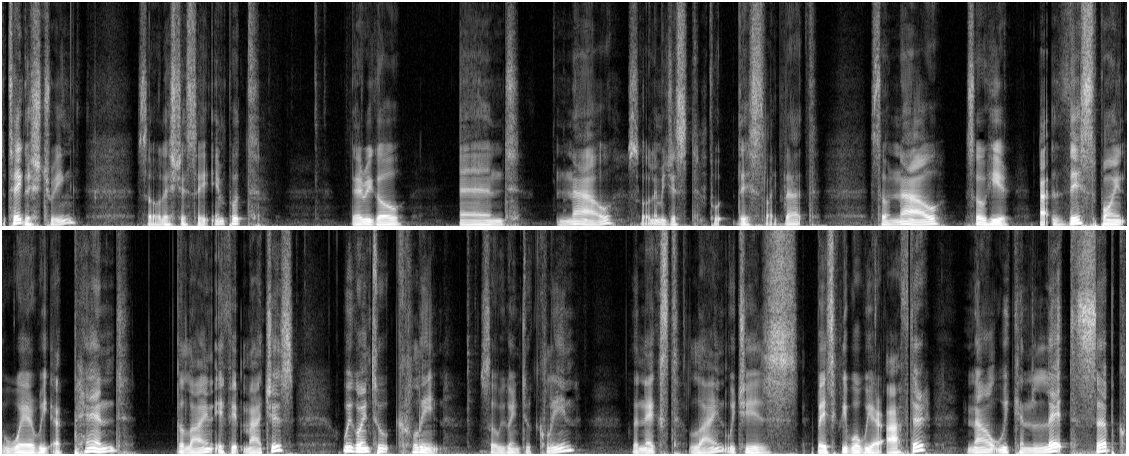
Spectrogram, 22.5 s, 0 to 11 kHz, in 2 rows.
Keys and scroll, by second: 3.2 shift+super+Return, 15.9 Return.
